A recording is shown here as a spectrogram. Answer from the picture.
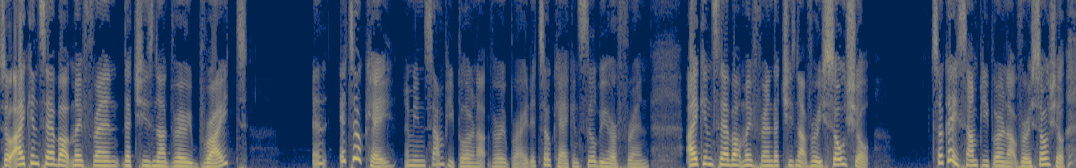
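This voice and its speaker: A woman with an Israeli accent speaks at a fairly quick pace, her fairly high pitch carried by lively intonation. The recording is very clean with a silent background, and the sound is dry and close with no echo. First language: Hebrew. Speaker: novelist and clinical psychologist. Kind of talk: public lecture. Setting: lecture hall with audience.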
